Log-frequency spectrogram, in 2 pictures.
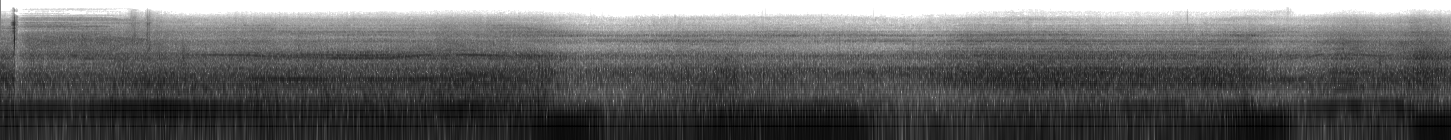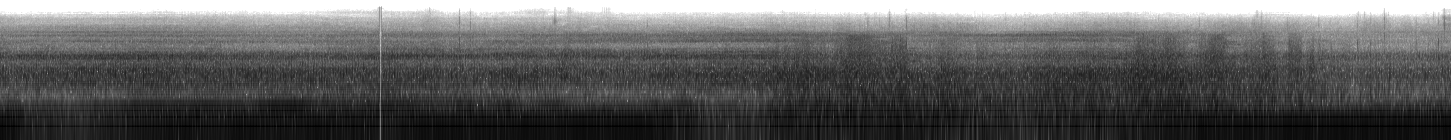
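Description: Land Rover Freelander's engine running under load as it ploughs through deep snow, with a rushing noise of tyres and snow spray against the body. The engine note drops about five seconds in and briefly rises and falls again near the middle.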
